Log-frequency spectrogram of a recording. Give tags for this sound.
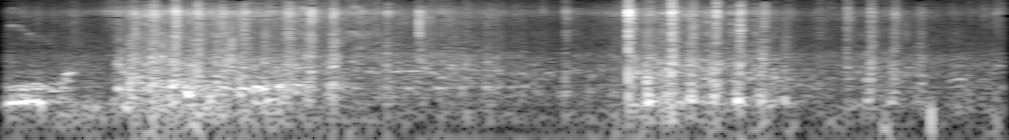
doves wings birds fling dove taking-off fly Bird

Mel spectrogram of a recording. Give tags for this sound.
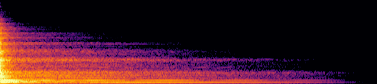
bass instrumental percussive piano

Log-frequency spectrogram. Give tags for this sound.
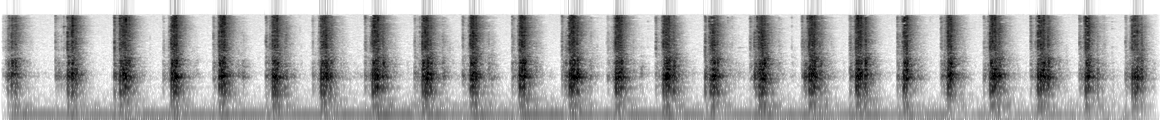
car hard drive

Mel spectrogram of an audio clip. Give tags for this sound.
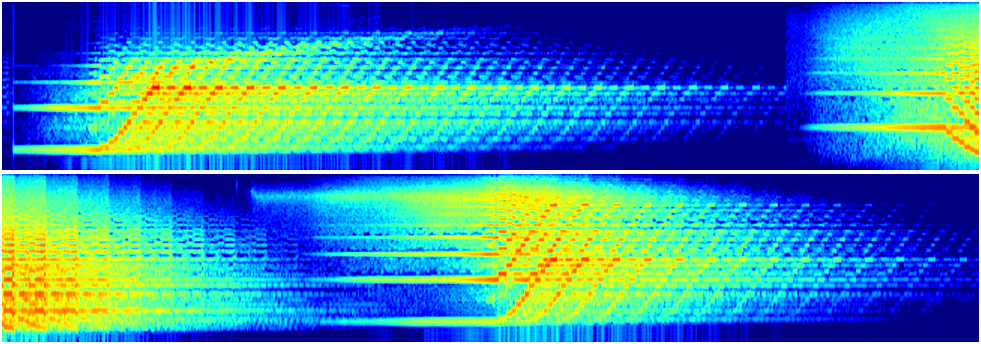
analog analog-synth analouge delay echo electronic flourish fx hardware korg monophonic oscillator pentatonic pentatonic-scale sci-fi shimmer sparkle synth synthesizer wave

